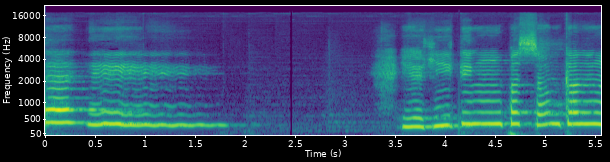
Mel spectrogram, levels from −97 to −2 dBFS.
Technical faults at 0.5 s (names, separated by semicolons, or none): none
